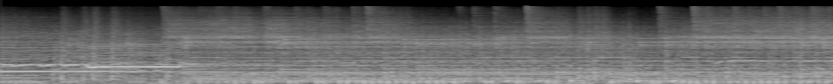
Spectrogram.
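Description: A live band playing a drum kit and electric guitars. A long held note sounds over the first couple of seconds, then the drums and guitars carry on in a busy, steady rhythm.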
